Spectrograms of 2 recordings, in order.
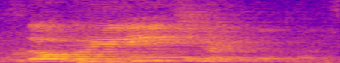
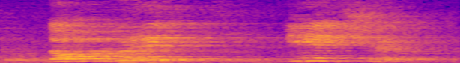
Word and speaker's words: добрый вечер: So later, like in some several hours, when we gonna have an evening, we're saying добрый вечер. Okay, once again, добрый вечер.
